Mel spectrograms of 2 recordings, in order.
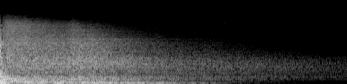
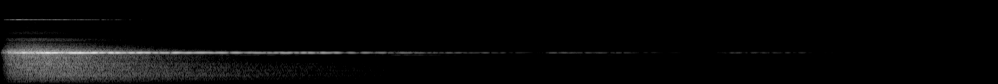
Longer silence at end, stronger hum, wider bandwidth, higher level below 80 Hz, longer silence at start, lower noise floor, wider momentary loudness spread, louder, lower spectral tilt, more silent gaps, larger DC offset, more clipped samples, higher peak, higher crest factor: second, 1.3 s vs 6.15 s; neither; first, 10 kHz vs 8.8 kHz; first, -28 dBFS vs under -90 dBFS; about the same, 0 s vs 0.05 s; second, -53 dBFS vs -81 dBFS; about the same, 23 LU vs 22 LU; second, -19 LUFS vs -15 LUFS; first, -5 dB/octave vs 0 dB/octave; neither; neither; neither; first, 0 dBFS vs -4 dBFS; about the same, 20 dB vs 20 dB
